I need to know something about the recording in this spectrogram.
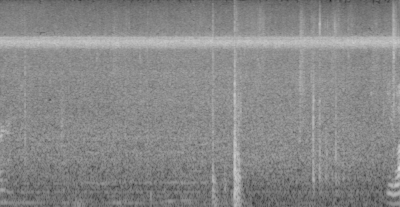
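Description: Steady background hum of insects, with a single sharp knock about three and a half seconds in and a couple of fainter taps around it.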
